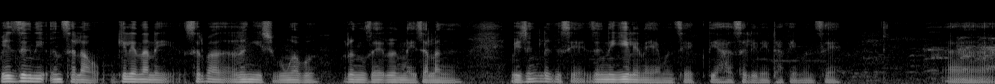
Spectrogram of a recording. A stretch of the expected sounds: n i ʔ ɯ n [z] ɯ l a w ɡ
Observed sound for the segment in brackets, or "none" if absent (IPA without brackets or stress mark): s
